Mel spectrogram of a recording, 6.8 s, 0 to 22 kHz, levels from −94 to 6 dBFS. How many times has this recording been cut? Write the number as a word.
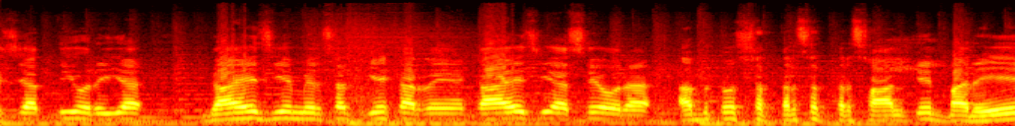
one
